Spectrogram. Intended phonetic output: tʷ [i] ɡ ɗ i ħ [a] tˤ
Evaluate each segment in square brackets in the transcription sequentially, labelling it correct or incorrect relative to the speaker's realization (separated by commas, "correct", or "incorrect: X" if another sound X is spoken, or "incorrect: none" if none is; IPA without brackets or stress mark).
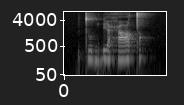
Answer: correct, incorrect: æ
